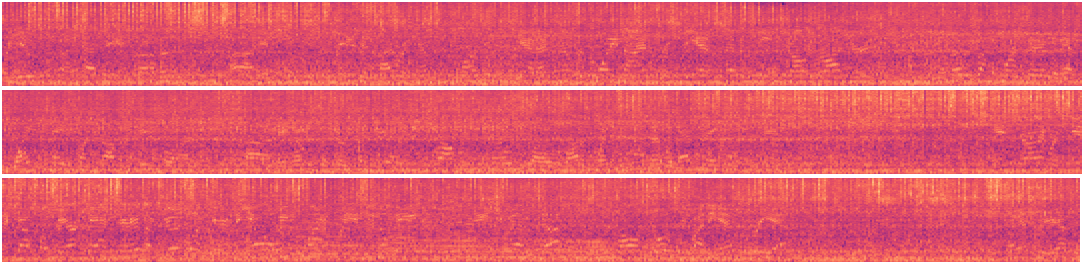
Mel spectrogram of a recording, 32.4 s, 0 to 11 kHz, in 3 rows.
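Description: Grumman F8F Bearcat's Pratt & Whitney R-2800 radial engine running at low power while the fighter idles and taxis, a steady, loud rumble. The engine note shifts in pitch in the last several seconds.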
